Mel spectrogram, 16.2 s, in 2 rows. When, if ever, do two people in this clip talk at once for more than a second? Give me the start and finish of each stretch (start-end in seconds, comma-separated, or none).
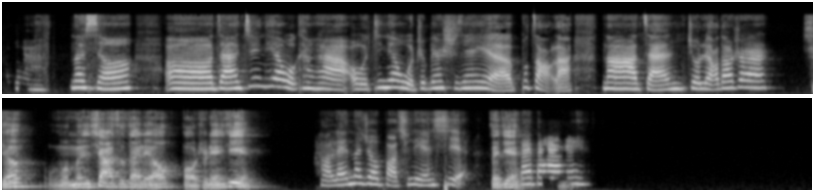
none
